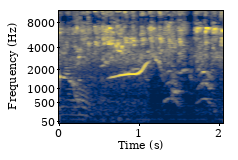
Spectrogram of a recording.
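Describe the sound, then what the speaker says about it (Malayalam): Birds at a bird market chirp and whistle in short rising calls, fairly close, with a steady crowd murmur underneath. "പിന്നെ കുറേ കിളികളെ പുറത്ത് നിർത്തിയിട്ടുണ്ട്"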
